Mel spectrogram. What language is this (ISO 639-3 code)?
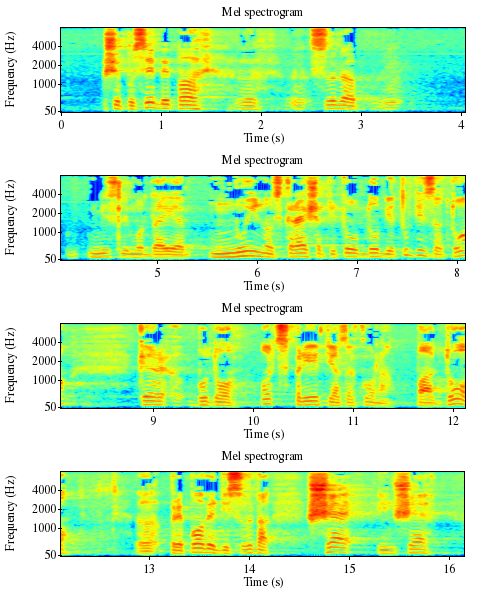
slv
